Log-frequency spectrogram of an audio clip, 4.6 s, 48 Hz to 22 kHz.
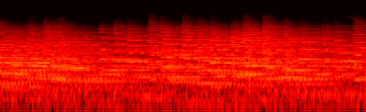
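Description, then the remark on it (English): Twelve church bells ring in steady rounds, one after another in a descending cascade from the highest note to the lowest, their tones overlapping into a sustained, shimmering hum that grows with each round. Loud and continuous, with no voices. “they started off ringing all 12 bells from the highest note to the lowest. And at this point, they're just ringing them in rounds”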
